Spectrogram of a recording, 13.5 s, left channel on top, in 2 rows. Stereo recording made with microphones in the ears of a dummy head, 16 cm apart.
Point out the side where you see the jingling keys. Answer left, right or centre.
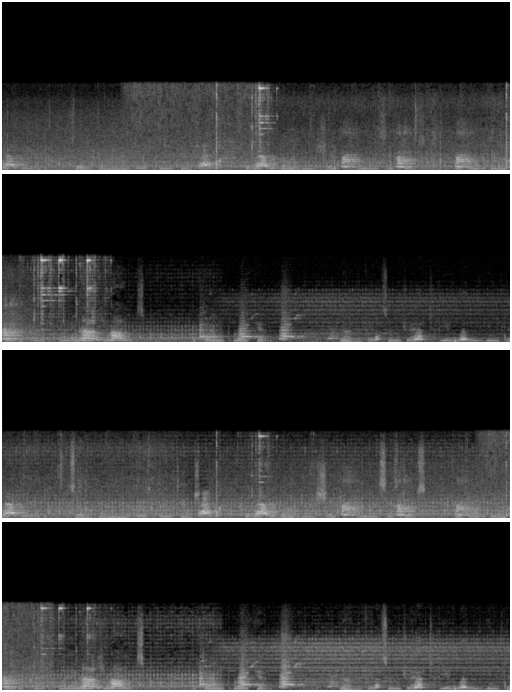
left.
